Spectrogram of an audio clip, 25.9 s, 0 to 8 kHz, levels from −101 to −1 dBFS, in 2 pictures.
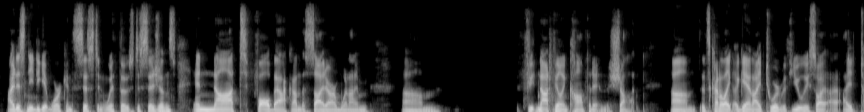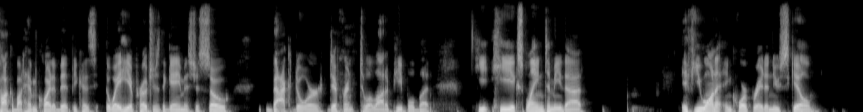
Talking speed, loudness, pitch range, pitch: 180 wpm, -26 LUFS, 100-120 Hz, 110 Hz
